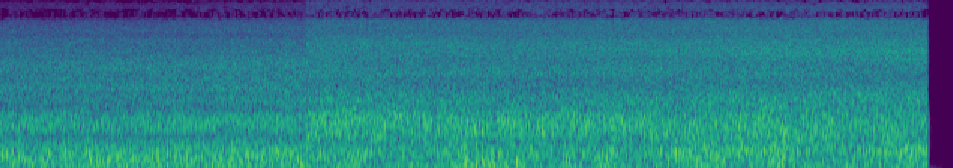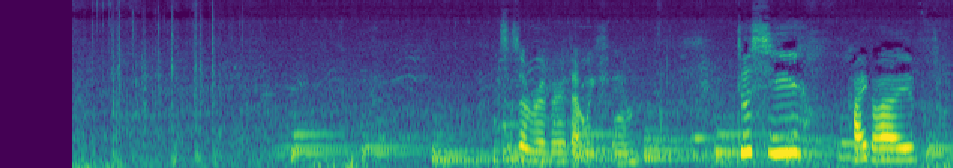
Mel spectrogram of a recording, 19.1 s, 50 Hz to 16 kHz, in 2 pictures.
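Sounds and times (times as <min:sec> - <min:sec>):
fast-flowing river water: 0:00.0 - 0:09.2.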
